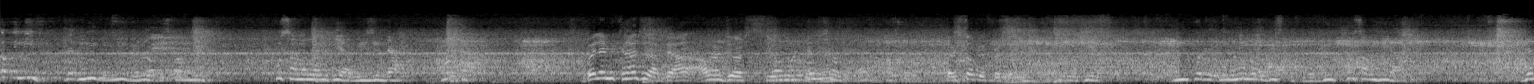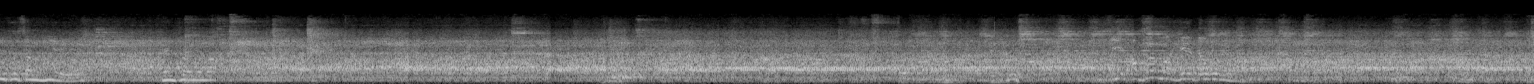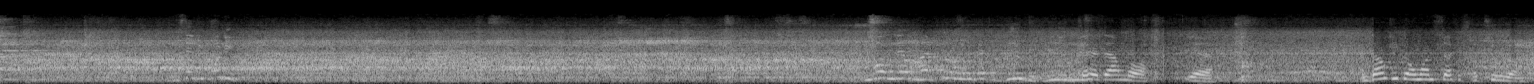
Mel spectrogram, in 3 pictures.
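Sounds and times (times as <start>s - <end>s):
faint voices: 0.0s - 46.0s.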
